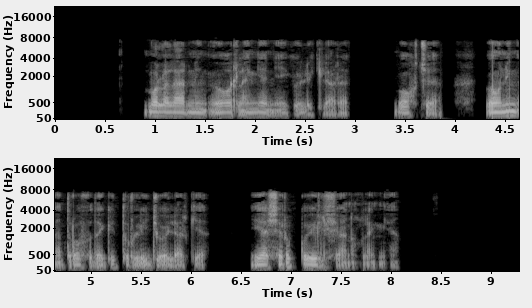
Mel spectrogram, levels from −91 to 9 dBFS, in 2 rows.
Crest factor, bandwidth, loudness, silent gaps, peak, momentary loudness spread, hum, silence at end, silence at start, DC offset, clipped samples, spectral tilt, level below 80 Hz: 22 dB; 8.4 kHz; -29 LUFS; 2.97-3.39 s, 4.22-4.31 s, 6.19-6.58 s; -8 dBFS; 13 LU; none; 1.2 s; 0.9 s; under 0.1%; under 0.1%; -3.5 dB/octave; -62 dBFS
